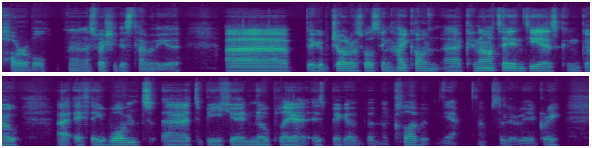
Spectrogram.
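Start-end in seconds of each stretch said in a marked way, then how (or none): none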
